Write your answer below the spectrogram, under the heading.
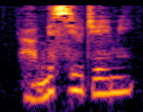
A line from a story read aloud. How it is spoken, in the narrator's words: I said softly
